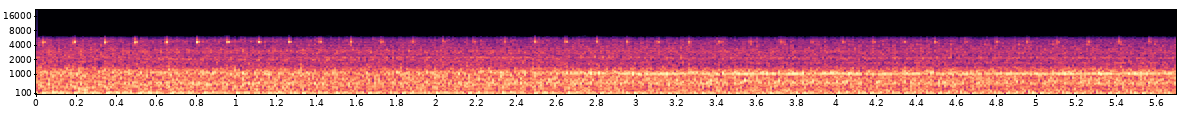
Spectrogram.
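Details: 1998 Subaru GT, engine hot after revving: steady warm idle with faint, evenly spaced light ticking over the engine hum; abnormal noise, source unconfirmed.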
